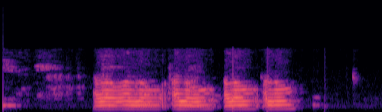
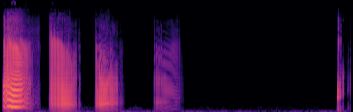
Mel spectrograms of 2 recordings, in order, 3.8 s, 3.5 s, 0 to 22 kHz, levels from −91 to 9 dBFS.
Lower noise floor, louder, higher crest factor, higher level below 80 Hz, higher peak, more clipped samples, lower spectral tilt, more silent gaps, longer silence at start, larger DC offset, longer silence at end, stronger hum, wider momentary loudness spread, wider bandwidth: second, -58 dBFS vs -71 dBFS; about the same, -27 LUFS vs -25 LUFS; second, 16 dB vs 28 dB; second, -76 dBFS vs -60 dBFS; second, -12 dBFS vs 0 dBFS; neither; first, -10 dB/octave vs -3.5 dB/octave; neither; about the same, 0.05 s vs 0.05 s; neither; first, 0.65 s vs 0.15 s; neither; second, 20 LU vs 24 LU; second, 3.8 kHz vs 19.5 kHz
